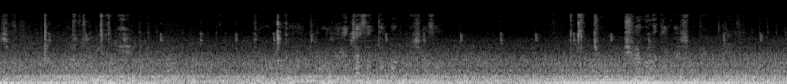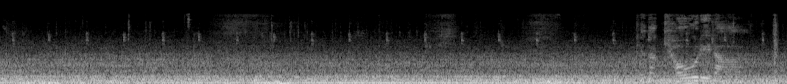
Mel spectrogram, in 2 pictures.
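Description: A Chevrolet Aveo with a manual gearbox cruises at speed, its steady road roar and heavy wind noise droning throughout while people talk inside the cabin.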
